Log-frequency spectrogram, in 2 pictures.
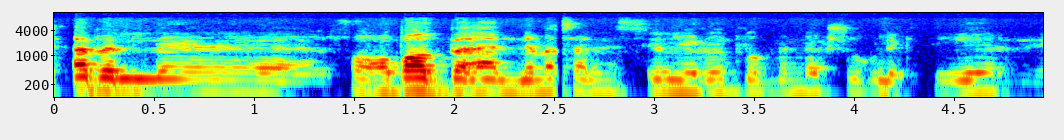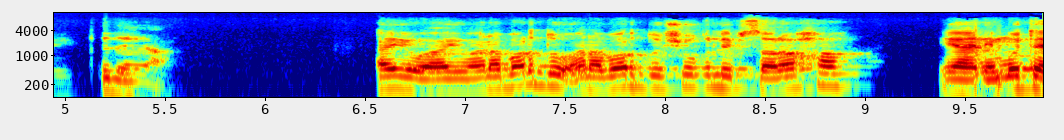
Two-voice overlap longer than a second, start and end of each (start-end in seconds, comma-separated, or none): none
